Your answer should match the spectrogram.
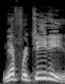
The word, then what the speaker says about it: Nefertiti: Nefertiti.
